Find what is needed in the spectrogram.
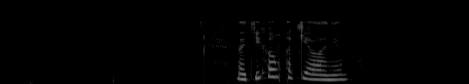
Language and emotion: Russian, neutral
